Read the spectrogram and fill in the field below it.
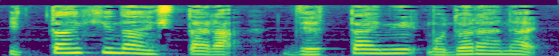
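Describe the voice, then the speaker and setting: A woman reads a fire safety announcement in a measured, even way. Her voice is warm and mellow, and the recording sounds a little dull and lo-fi. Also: medium pitch. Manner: clear, measured reading of safety tips. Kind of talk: scripted public service announcement.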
